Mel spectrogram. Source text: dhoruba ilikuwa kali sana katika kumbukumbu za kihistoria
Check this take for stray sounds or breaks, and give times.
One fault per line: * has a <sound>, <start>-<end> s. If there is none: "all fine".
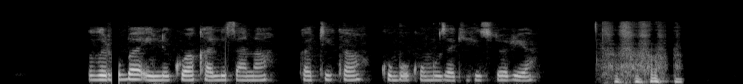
* has a dropout, 1.1-1.2 s
* has a laugh, 5.9-6.9 s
